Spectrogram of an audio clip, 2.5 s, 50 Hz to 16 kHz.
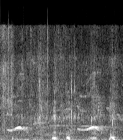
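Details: Crossbred wild pigs on a farm being fed rice, 20 February 2023: a few short, low grunts, with a rising whistled tone heard twice in the background.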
